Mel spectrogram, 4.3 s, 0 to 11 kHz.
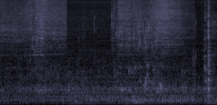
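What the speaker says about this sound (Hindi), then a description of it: "तो यहाँ पर मैं 2 गिलास पानी डाल रही हूँ।" Water poured over mutton in a pressure cooker, a steady splashing trickle with brief pauses between pours, close by and without talk.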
